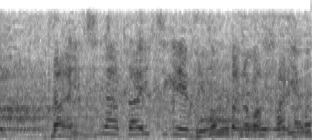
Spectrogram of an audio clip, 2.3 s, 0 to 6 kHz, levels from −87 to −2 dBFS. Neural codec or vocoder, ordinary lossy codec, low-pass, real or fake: codec, 16 kHz, 16 kbps, FreqCodec, smaller model; none; 5.4 kHz; fake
